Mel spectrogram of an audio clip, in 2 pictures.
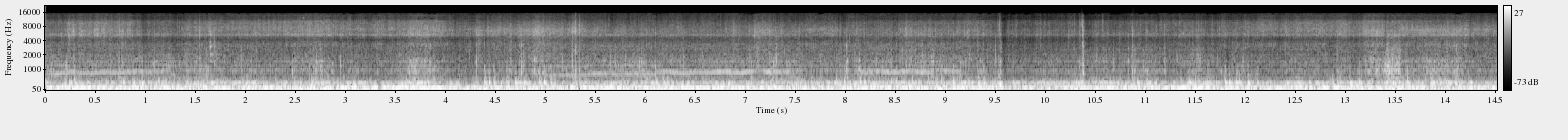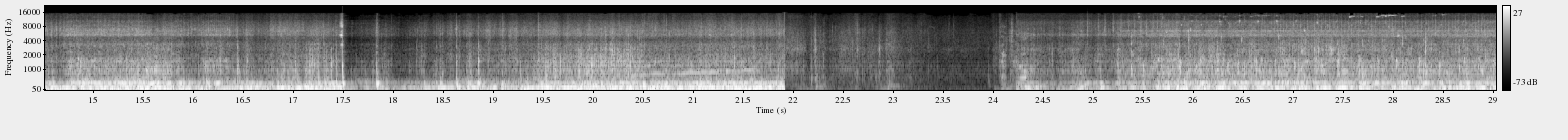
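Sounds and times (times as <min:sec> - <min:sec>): faint wavering whine: 0:00.0 - 0:10.2
bike rattling: 0:00.0 - 0:29.0
bike tyre rumble on gravel: 0:00.0 - 0:29.0.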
